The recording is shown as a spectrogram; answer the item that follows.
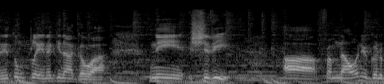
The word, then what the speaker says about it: Cherie: But I hope from here on they'll realize it's actually Cherie. Diba? Cherie.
